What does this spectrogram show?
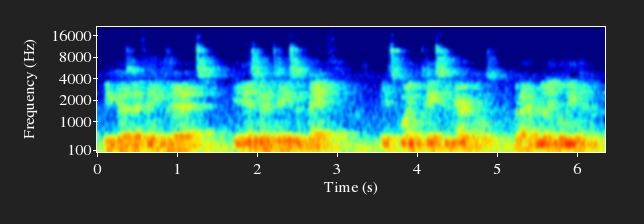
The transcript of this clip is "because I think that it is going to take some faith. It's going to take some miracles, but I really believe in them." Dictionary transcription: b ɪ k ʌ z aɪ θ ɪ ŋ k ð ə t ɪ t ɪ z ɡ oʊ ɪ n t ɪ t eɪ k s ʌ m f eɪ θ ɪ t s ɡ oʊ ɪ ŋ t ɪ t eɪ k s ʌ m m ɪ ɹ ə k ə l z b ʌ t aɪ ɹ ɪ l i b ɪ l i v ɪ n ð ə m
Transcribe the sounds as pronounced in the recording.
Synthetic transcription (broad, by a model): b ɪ k ʌ z aɪ θ ɪ ŋ k ð ə t ɪ t ɪ z ɡ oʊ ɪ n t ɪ t eɪ k s ʌ m f eɪ θ ɪ t s ɡ oʊ ɪ ŋ t ɪ t eɪ k s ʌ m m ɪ ɹ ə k l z b ʌ t aɪ ɹ ɪ l i b ɪ l i v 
